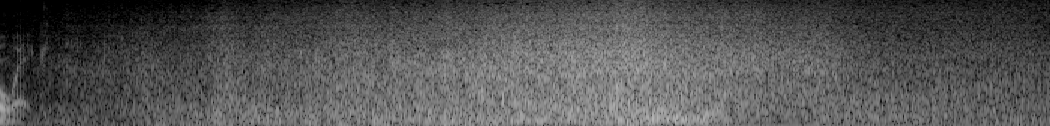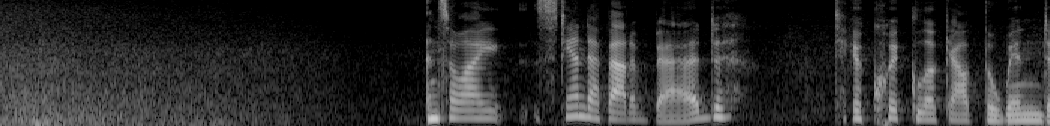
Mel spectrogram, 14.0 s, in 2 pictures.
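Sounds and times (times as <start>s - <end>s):
speech: 0.0s - 0.4s, 9.9s - 12.0s, 12.6s - 13.9s
large wave hitting a boat: 0.4s - 8.7s.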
